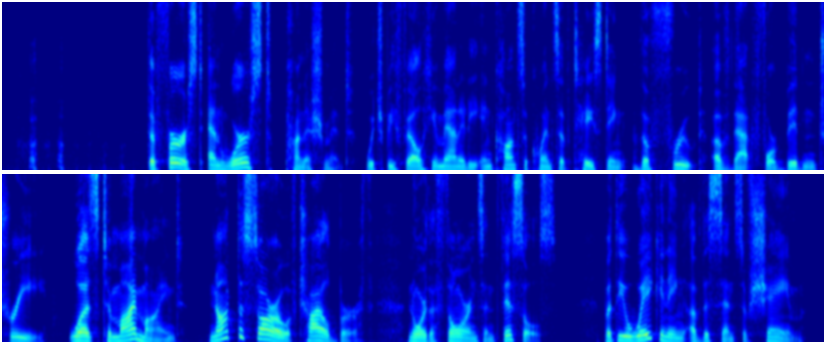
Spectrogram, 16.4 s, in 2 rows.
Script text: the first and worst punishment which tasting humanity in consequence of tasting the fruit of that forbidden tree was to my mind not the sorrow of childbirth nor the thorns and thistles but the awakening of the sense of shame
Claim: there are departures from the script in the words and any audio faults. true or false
true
